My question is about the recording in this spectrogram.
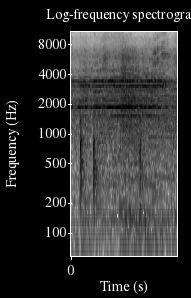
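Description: Whiteboard marker drawing a circuit diagram: a few short taps of the tip on the board and a steady high squeak as a line is drawn, the squeak stopping near the end.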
